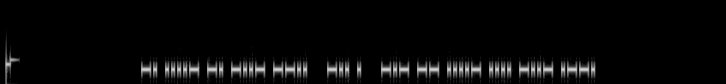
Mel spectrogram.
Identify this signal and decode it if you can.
Morse code, heard as a keyed tone, about 37 wpm, 700 Hz. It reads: N4NXZ DE KM4HXP
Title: USA Callsign DE Callsign 40wpm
